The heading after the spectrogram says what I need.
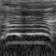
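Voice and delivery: high, loud imitated moans; moaning. Thirsty patient in the hospital bed, moaning. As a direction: mimic a suffering patient's moans. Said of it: "he was moaning and crying".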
